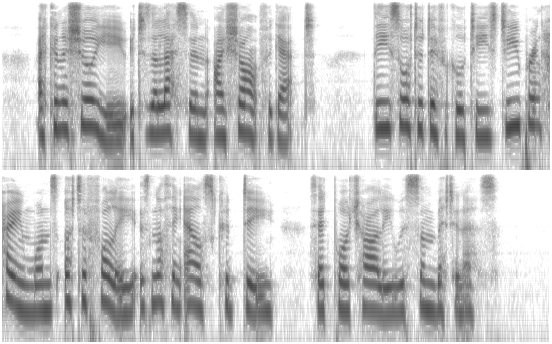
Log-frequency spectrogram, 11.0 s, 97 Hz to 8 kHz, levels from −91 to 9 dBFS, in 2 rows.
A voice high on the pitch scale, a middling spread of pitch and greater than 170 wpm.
Yes: high, 245 Hz; average, 3.8 semitones; average, 180 wpm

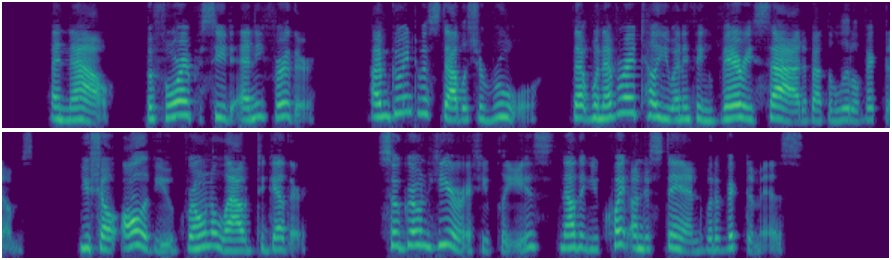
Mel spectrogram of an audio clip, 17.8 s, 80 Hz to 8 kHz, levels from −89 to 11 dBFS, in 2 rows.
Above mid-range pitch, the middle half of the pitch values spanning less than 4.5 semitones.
Yes: very high, 250 Hz; average, 3.5 semitones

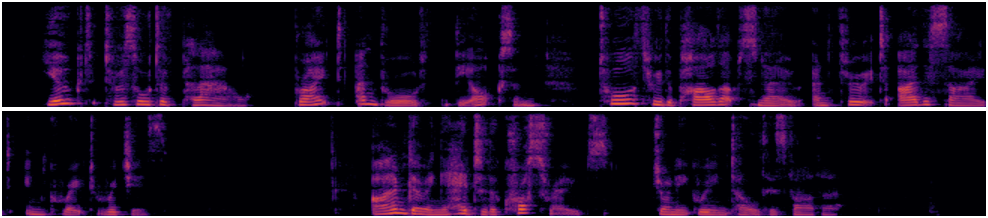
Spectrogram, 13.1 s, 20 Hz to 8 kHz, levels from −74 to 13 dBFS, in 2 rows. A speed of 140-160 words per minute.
No: average, 170 wpm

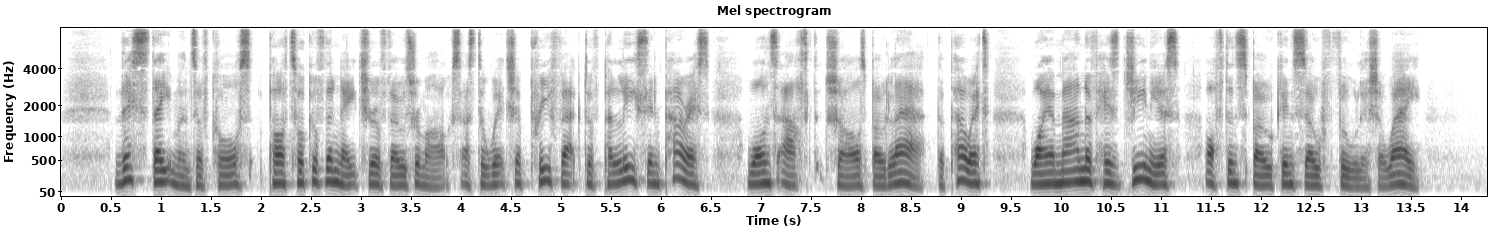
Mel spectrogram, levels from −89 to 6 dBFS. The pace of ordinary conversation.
Yes: average, 165 wpm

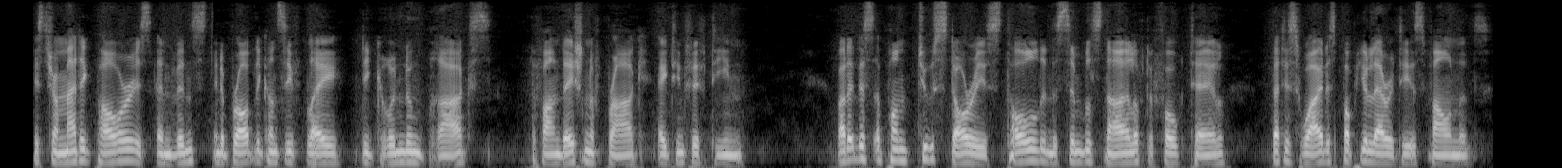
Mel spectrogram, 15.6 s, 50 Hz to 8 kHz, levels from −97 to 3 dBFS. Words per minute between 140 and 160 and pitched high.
No: average, 150 wpm; low, 120 Hz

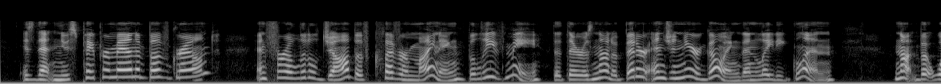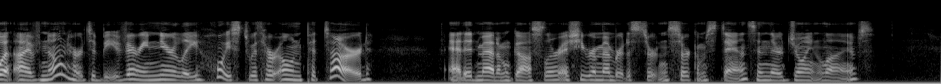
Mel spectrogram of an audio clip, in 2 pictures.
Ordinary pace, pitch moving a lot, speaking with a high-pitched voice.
Yes: average, 175 wpm; wide, 7.0 semitones; high, 215 Hz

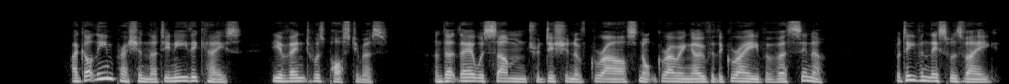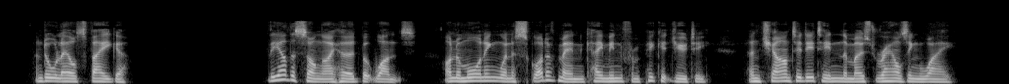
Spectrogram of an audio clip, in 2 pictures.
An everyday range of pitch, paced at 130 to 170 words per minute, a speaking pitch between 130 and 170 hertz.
No: average, 3.0 semitones; average, 195 wpm; medium, 140 Hz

